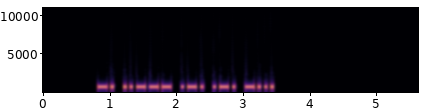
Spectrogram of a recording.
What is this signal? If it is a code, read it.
Morse code, heard as a keyed tone, about 25 wpm, 700 Hz. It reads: N2RRB
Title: USA Call Signs - 5 Characters - Repeated 3x - 25wpm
